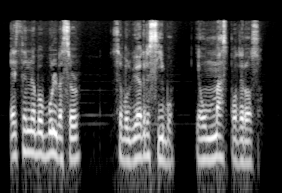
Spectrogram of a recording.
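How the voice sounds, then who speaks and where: A man speaks at a moderate pace in a medium pitch, with fairly even intonation. The sound is dry and close with no echo, and music plays in the background. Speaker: creepypasta narrator. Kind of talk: horror story narration.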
